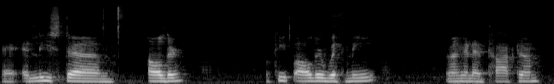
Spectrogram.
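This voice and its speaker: A man's voice: on the high side, fairly even intonation, moderate pace, lo-fi sound. A man playing a tabletop roleplaying game, talking casually with the group about what to do.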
